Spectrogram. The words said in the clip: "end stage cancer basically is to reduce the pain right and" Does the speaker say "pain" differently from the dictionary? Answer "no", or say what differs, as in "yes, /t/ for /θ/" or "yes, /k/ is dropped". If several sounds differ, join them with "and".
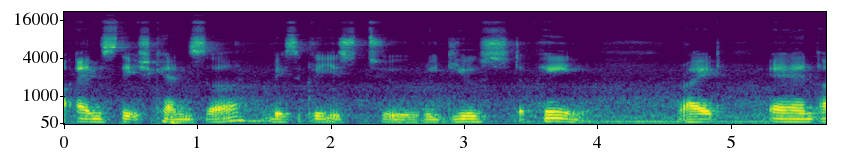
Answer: no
